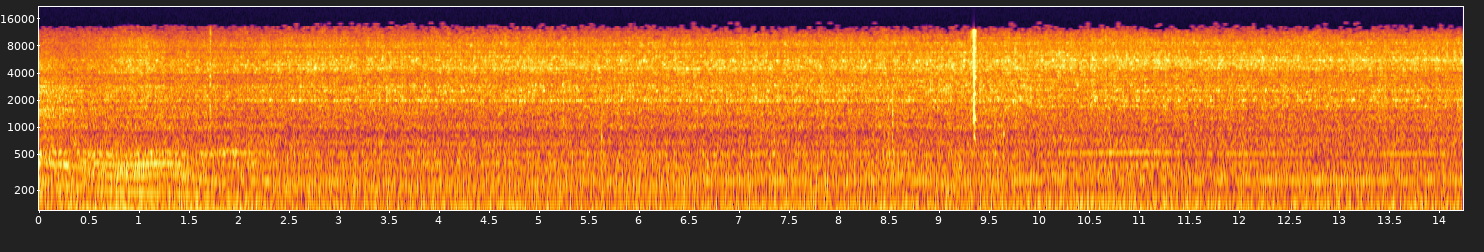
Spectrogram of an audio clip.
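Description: BMW engine just started, its revs falling over the first couple of seconds from the start-up flare to a steady idle. There is a single sharp tick about nine seconds in.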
